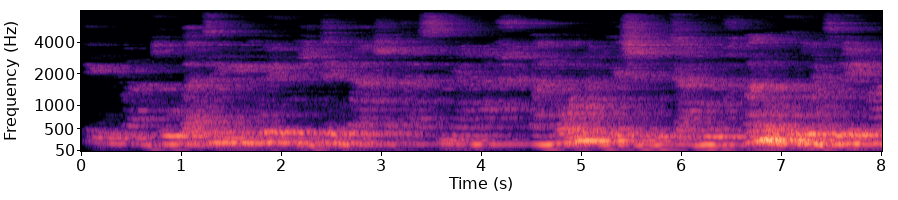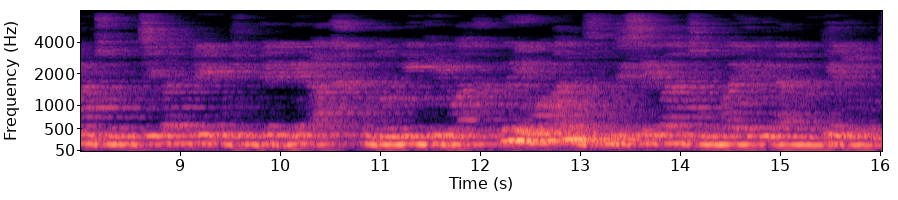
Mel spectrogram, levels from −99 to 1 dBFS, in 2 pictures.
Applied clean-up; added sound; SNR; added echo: none; none; none; reverberation time 1.9 s.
